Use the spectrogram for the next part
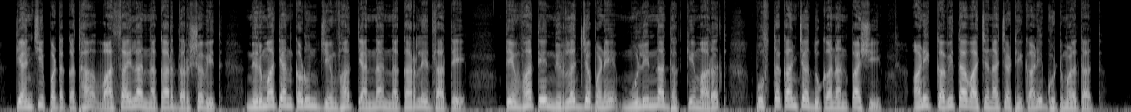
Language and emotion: Marathi, neutral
